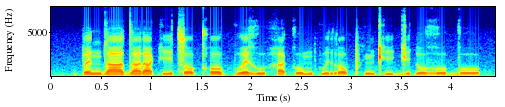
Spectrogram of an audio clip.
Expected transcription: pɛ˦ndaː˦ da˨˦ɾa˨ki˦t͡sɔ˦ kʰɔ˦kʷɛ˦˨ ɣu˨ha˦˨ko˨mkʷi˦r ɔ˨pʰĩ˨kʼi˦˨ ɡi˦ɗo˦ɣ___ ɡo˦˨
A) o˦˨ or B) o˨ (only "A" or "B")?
A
